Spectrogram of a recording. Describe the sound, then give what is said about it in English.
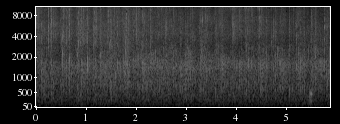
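An audience claps steadily throughout after a speaker's life story about faith in Jesus, a dense, sustained wash of applause from many hands with no pauses or spoken words. “It always seems a little weird when people clap at a story of my life and coming out of just emptiness and darkness, and but then celebrating the redemptive grace of Jesus.”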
